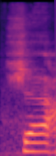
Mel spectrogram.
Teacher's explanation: ada tanda mat di atas ain dibaca 4 atau 5 harokat.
